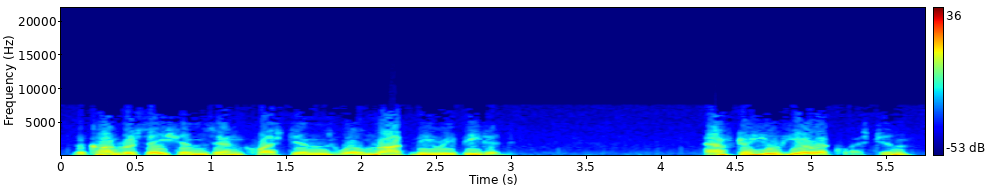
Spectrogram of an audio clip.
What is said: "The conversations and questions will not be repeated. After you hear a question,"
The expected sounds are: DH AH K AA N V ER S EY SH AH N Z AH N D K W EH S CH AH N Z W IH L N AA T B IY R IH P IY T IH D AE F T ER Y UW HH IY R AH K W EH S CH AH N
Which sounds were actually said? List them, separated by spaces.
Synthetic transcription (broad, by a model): DH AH K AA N V ER S EY SH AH N Z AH N K W EH S CH AH N Z W IH L N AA T B IY R IH P IY T IH D AE F T ER Y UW HH IY R AH K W EH S CH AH N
